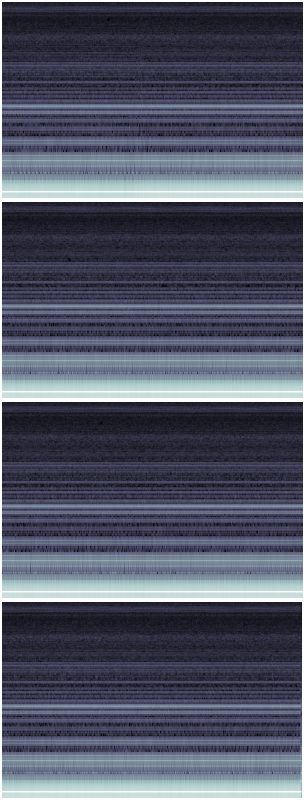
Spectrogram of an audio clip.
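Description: Faint, steady electrical hum made of several fixed tones, with no room sound at all; the hall's sound is cut off suddenly just before and comes back just after, leaving only line hum from the audio chain.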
